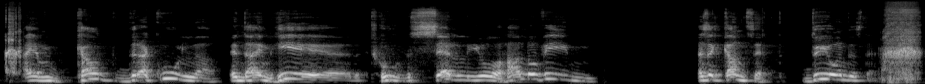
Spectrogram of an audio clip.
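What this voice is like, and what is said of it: Dracula character voice with Transylvanian accent. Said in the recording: “I'm from Transylvania... Don't think about my accent. It's strict and it never changes.”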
